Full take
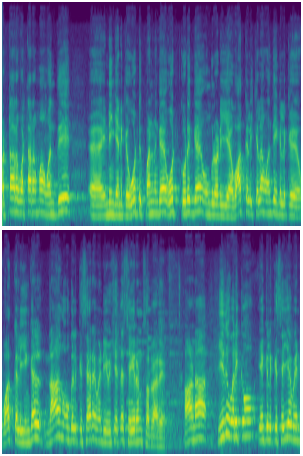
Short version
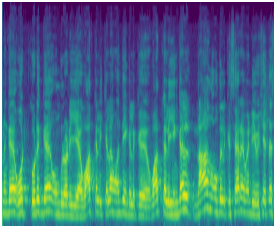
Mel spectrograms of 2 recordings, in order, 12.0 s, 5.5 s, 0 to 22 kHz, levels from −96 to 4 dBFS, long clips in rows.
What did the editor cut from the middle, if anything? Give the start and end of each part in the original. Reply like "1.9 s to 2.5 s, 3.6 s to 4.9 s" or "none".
none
